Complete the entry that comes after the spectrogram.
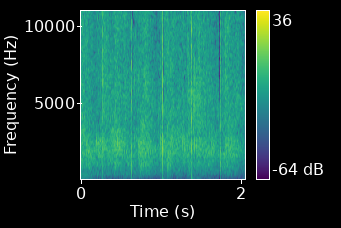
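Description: A crowd claps steadily in a dense, continuous patter, applause dedicated to viewers across the United States, with a few sharper, louder claps standing out every fraction of a second. No one speaks.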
